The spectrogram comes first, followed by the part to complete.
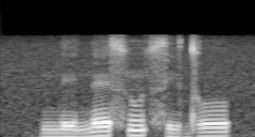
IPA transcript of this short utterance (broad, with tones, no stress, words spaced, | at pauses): ne˧ nɛ˦sũ˦ si˧do˦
